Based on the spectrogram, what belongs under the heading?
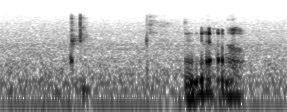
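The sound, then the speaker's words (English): A few quick taps, then a denser burst of clicky tapping, like a man typing briefly on his keyboard. Fairly quiet, with no talking. “So the guy just taps on his keyboard.”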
